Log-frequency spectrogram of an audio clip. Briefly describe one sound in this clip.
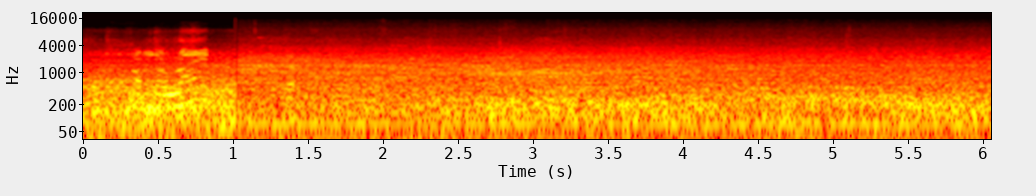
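A jet engine rumbles steadily on the ground nearby.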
